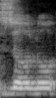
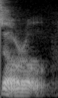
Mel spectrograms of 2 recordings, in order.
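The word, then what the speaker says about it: Zoro: pointed out uh that it's not zollo it is zorro but i'm not mispronouncing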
